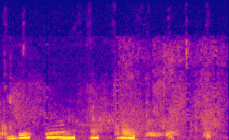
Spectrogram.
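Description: A person's voice making a handful of short, pitched vocal sounds that rise and fall, with no clear words, fading out near the end.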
